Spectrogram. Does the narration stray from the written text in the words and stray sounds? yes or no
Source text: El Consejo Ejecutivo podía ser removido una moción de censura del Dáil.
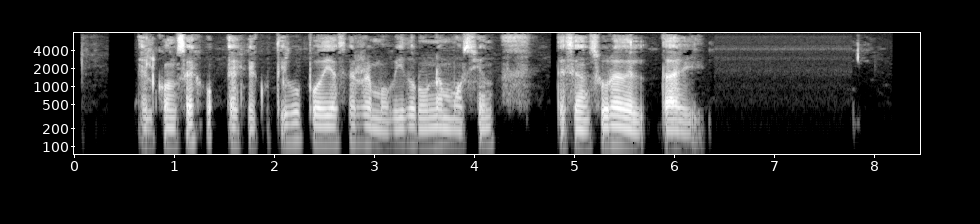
no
